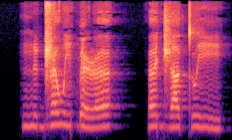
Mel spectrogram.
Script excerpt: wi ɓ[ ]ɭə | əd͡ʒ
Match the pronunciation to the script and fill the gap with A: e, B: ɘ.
B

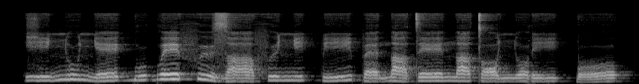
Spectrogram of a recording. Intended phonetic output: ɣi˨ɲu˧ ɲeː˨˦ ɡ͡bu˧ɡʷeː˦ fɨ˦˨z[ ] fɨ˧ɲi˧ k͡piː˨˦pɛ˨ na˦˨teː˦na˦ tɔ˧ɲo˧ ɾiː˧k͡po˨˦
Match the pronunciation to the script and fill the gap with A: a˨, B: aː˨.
B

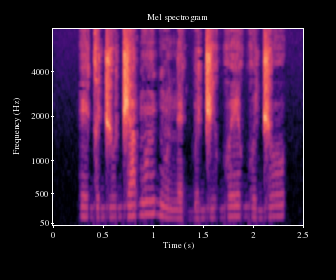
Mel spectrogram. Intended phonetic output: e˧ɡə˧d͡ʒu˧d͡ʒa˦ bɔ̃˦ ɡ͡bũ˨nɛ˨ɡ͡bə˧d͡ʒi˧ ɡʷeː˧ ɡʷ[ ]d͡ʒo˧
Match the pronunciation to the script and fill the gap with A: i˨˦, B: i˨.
B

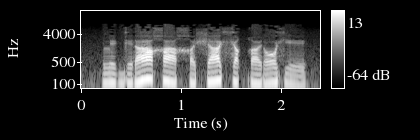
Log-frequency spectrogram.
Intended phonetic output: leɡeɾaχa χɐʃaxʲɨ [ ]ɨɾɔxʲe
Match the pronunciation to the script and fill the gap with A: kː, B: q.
B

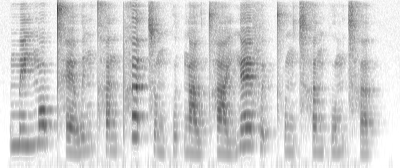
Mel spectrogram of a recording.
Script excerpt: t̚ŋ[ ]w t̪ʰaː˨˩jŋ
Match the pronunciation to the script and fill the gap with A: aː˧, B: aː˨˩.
B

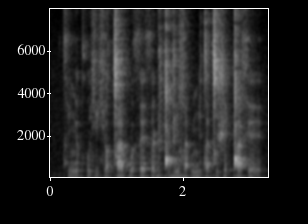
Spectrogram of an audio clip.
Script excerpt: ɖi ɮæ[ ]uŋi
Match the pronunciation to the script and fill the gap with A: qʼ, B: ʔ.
B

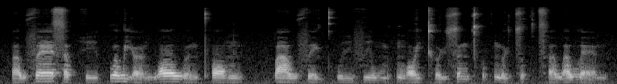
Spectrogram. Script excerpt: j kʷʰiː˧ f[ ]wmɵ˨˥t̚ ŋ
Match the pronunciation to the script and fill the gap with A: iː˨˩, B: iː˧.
B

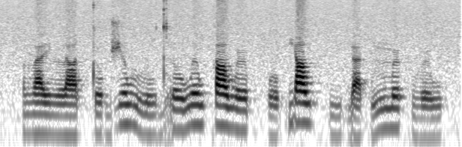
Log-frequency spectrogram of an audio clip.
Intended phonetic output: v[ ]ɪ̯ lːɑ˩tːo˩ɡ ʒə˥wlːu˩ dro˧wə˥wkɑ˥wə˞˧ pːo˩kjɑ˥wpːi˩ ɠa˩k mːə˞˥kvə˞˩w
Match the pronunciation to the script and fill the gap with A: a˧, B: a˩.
B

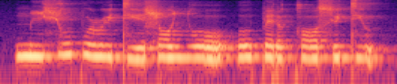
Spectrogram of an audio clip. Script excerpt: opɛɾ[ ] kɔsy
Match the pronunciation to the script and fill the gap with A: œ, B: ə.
A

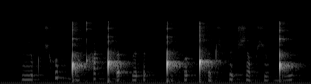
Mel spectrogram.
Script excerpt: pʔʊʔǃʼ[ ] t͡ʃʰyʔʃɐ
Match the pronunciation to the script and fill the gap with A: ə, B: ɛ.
A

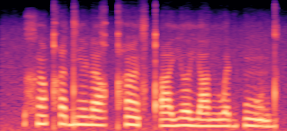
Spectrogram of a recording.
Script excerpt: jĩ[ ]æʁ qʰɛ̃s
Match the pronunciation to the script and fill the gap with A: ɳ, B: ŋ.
A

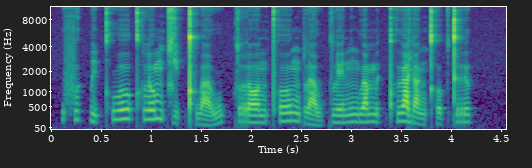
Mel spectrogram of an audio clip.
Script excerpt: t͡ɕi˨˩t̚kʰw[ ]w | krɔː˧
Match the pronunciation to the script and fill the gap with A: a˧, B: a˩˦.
B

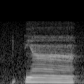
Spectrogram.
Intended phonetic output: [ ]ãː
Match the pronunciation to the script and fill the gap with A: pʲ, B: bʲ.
A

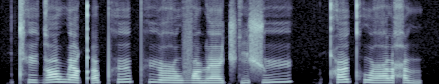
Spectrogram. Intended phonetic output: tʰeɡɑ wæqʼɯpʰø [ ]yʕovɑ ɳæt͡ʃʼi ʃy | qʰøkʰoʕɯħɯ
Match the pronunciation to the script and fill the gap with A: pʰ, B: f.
A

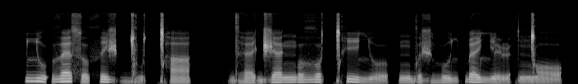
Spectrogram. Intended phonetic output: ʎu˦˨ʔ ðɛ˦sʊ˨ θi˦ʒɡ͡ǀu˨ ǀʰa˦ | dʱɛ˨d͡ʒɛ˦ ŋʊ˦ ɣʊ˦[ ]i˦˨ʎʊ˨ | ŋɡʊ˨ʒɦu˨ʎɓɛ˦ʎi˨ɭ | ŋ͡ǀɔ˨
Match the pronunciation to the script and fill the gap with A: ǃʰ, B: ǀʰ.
B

